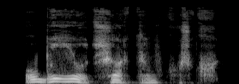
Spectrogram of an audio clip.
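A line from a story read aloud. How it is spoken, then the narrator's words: Muttering. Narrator (Russian): пробормотал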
